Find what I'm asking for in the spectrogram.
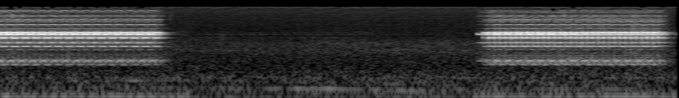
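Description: A telephone rings twice, loud and close, each long electronic ring separated by a few seconds of quiet hiss.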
